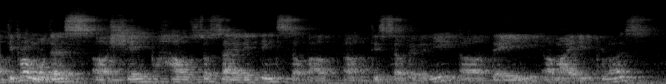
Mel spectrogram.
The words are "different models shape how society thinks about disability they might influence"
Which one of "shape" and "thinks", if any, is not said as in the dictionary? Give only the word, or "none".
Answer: thinks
